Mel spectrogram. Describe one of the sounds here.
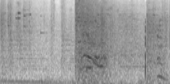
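A car crashes into another car with a metallic bang.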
